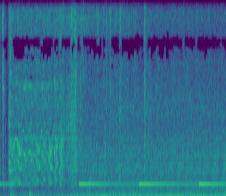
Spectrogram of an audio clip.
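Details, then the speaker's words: Diesel truck at a Copart salvage yard: after waiting for the glow plug light to go out, a brief crank, then it catches right away into an even idle with a steady dash chime. Good oil pressure; a normal start. "waiting for the glow plug light to drop and"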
